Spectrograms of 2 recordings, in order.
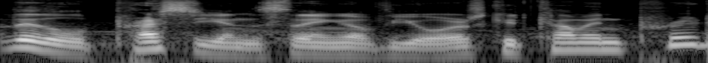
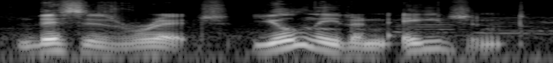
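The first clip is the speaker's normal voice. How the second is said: usual speaking voice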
